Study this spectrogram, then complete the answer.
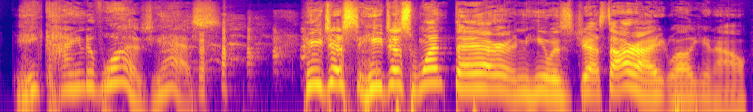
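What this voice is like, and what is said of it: Imitates another person's voice. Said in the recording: “How'd you get better at that impression? ... I'm stealing James Adomian's.”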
